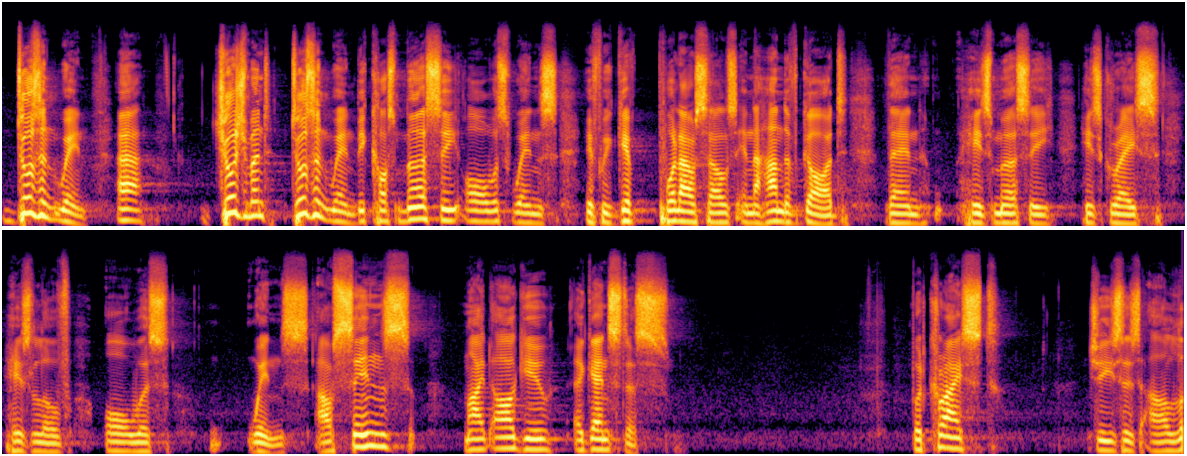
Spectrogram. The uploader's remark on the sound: Recorded live at Life Church Lancashire on the 26th June 2022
